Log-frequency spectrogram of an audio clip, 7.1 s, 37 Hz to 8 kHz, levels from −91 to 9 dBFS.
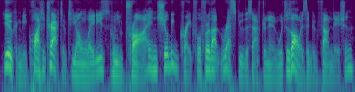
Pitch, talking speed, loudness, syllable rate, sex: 110 Hz, 220 wpm, -25 LUFS, 5.6 syllables/s, male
